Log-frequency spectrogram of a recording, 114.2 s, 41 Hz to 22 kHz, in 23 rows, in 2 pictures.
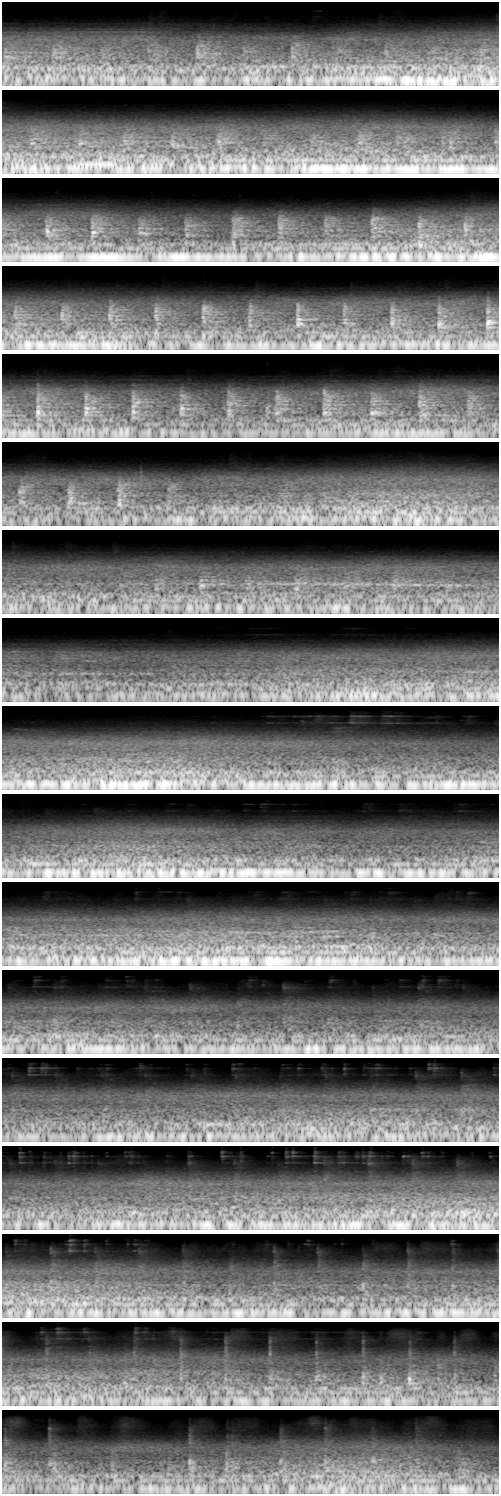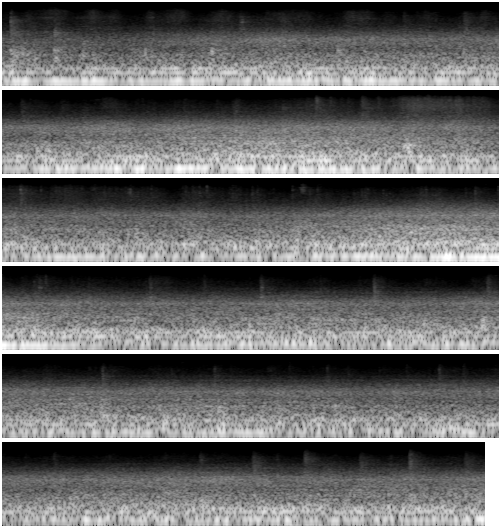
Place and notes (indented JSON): {
  "title": "Trowell, UK - 0ver the M1 ...",
  "date": "2017-05-15 14:00:00",
  "description": "Over the M1 ... on the walkway over the M1 that joins the services at Trowell ... Olympus LS 11 integral mics ... footsteps ... conversations ... traffic ...",
  "latitude": "52.96",
  "longitude": "-1.27",
  "altitude": "79",
  "timezone": "Europe/London"
}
